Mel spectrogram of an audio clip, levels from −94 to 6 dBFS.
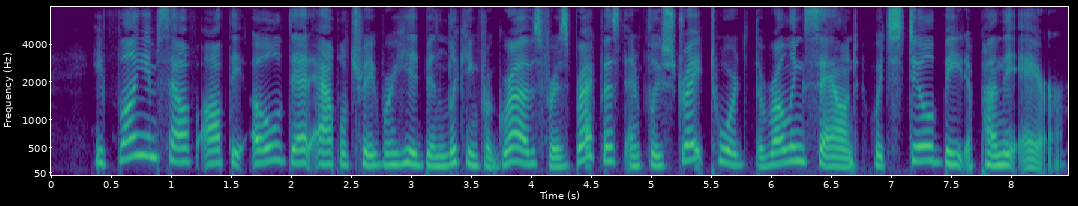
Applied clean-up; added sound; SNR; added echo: none; none; none; none.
